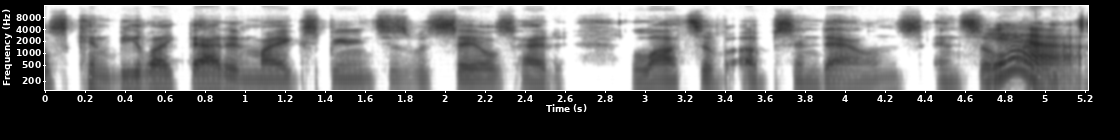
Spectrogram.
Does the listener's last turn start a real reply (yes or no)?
no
